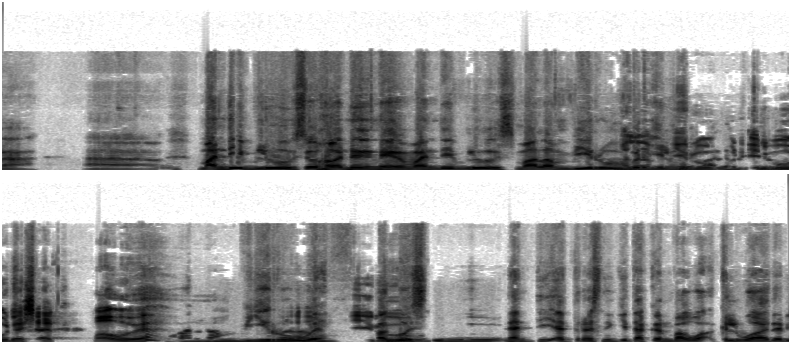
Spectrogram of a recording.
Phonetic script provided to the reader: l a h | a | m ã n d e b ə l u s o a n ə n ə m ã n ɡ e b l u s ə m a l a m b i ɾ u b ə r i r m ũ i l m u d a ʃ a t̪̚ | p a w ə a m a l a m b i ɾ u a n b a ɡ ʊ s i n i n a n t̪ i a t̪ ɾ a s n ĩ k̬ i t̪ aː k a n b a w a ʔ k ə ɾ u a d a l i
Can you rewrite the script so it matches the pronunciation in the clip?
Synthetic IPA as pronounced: l a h | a | m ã n d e b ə l u s o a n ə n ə m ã n d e b l u s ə m a l a m b i ɾ u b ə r i l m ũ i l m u d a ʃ a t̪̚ | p a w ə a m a l a m b i ɾ u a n b a ɡ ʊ s i n i n a n t̪ i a t̪ ɾ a s n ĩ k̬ i t̪ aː k a n b a w a ʔ k ə l u a d a ɾ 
